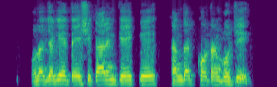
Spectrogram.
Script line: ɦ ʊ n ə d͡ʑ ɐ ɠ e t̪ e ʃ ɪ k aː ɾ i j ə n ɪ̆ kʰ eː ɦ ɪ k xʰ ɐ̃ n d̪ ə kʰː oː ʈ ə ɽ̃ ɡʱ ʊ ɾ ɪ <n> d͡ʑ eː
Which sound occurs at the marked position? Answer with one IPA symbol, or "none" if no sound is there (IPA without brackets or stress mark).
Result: none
